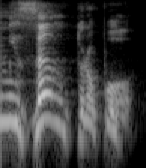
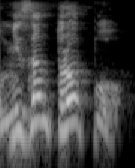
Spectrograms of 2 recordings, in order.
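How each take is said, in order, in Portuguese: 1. O acento está na segunda sílaba. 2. O acento está na terceira sílaba. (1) "não é misântropo" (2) "é o misantropo"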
